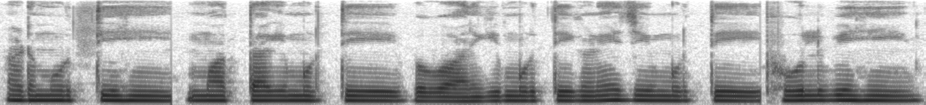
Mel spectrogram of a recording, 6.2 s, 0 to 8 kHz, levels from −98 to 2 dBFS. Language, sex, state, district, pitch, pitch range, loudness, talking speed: Hindi, male, Rajasthan, Churu, 135 Hz, 130-140 Hz, -16 LUFS, 155 wpm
